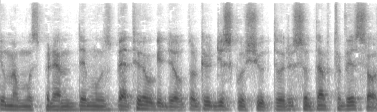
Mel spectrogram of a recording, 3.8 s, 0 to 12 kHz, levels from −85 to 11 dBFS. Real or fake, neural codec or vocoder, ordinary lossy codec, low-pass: fake; codec, 16 kHz in and 24 kHz out, 0.6 kbps, FocalCodec, streaming, 4096 codes; MP3, 48 kbps; 10.8 kHz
